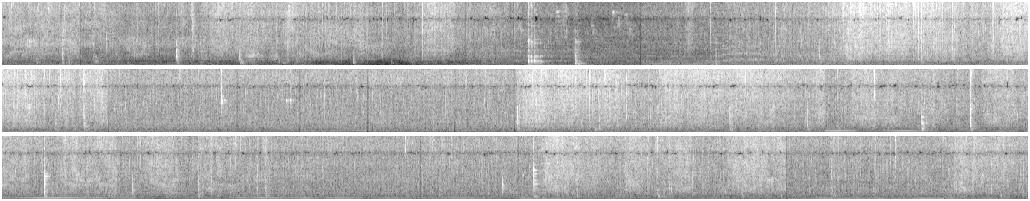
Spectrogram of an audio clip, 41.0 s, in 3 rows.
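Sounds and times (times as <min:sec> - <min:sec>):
wooden spatula stirring: 0:00.0 - 0:06.0, 0:21.5 - 0:31.0, 0:34.4 - 0:37.9, 0:40.0 - 0:41.0
chicken sizzling in a pan: 0:00.0 - 0:07.3, 0:08.5 - 0:41.0.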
